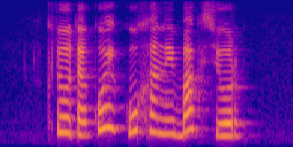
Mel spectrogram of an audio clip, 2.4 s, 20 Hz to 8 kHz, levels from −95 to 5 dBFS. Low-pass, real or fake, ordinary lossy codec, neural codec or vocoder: none; real; none; none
